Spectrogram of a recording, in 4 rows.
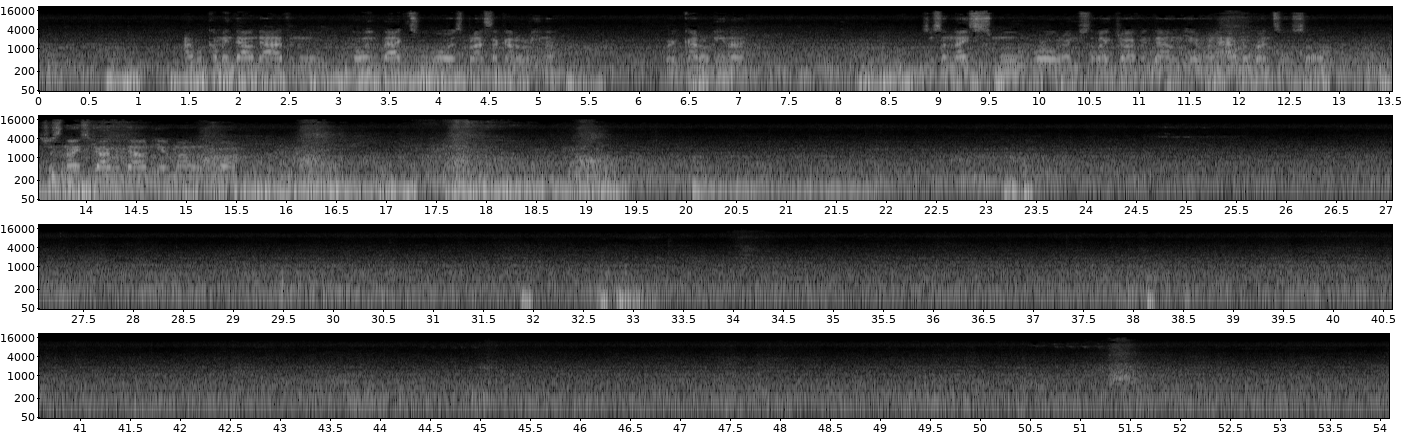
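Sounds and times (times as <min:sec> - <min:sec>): road and engine rumble: 0:00.0 - 0:54.0
short low thumps: 0:31.8 - 0:33.2.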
